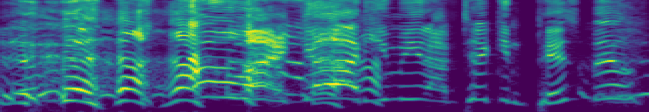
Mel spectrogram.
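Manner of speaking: high, loud, slow laughing disbelief; horrified disbelief. Retold or imitated. Realizing he took piss pills, high and laughing. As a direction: gasp it in mock horror.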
